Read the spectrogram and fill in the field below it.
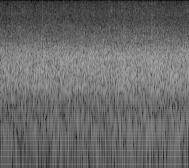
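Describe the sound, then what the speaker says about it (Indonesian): Applause for a police academy governor at an Akpol event, a steady, dense wash of clapping holding evenly for a couple of seconds with little else audible. "Tepuk tangan untuk beliau."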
